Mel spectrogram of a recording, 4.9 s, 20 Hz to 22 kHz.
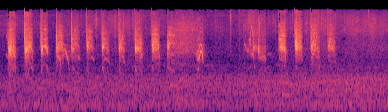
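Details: Flock of sparrows arriving to be fed at a Tenmangu shrine, 27 February 2021: quick, irregular bursts of bright chirping, about two or three per second, with a short pause midway, against a soft constant hum.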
